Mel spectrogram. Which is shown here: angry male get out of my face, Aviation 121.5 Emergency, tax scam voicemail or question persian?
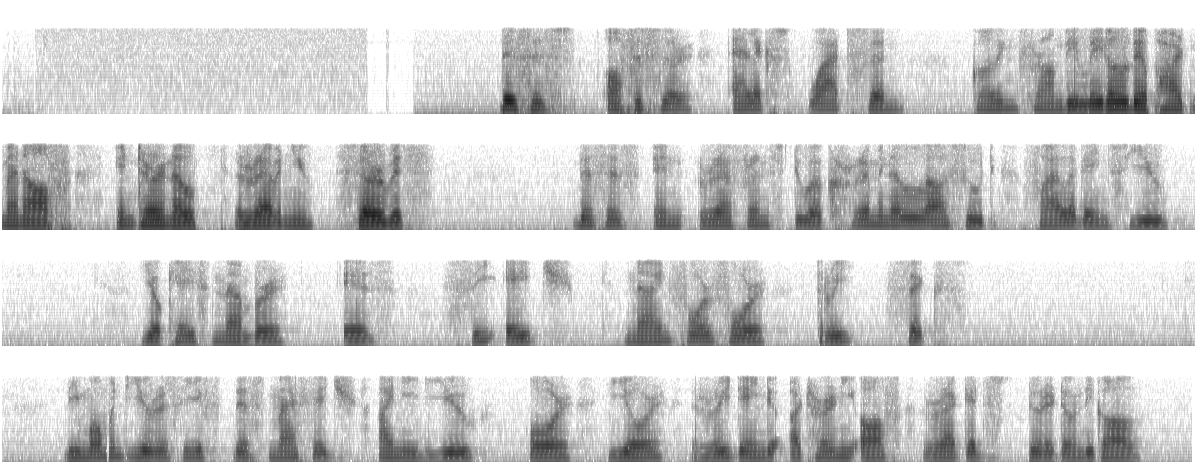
tax scam voicemail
